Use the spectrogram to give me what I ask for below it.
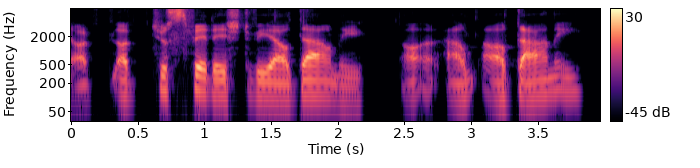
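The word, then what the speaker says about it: Aldhani: I've I've just finished the Alani Alani, how do you say that? Aldani Alani arc.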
